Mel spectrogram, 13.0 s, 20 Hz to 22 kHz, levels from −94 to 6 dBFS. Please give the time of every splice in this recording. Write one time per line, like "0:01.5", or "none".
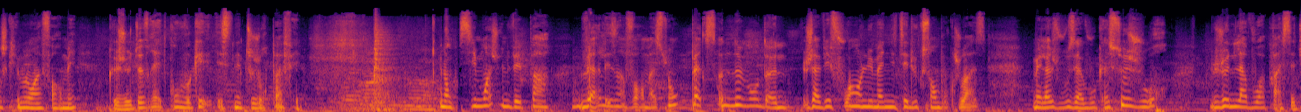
0:04.6
0:05.7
